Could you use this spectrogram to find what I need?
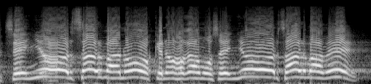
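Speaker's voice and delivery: loud, high desperate shout; acted cry for help. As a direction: call out as if sinking. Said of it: "gritó".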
